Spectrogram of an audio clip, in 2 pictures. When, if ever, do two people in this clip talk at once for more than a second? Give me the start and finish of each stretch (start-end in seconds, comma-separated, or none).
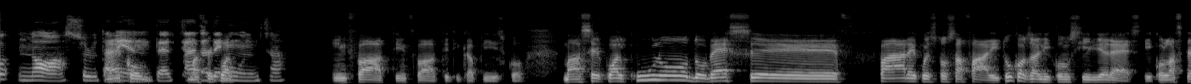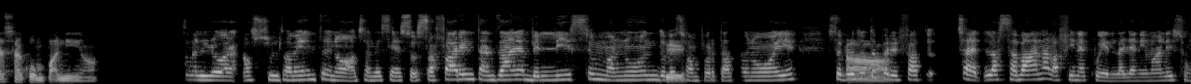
1.0-2.4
